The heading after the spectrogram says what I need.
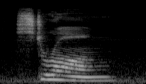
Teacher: tongue up in the back down in the front it's an NG sound strong did you see the tongue tip come up I think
